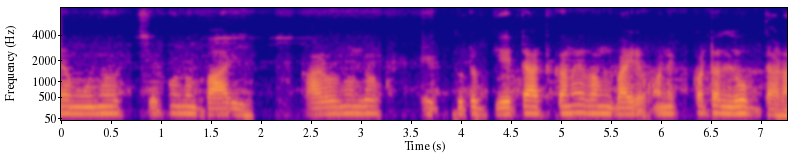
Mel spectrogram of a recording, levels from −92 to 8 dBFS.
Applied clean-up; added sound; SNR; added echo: none; none; none; none.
